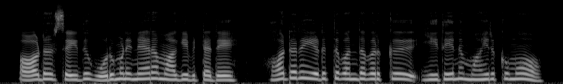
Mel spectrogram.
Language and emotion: Tamil, fearful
